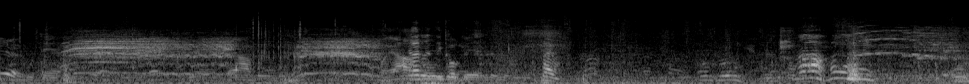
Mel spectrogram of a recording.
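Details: A mare at Satu Mare whinnies in two bright, shaky bursts near the start, each about a second long, amid steady people's talk, with clapping and music around the scene.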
